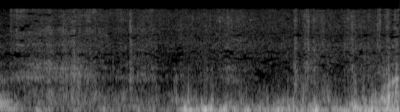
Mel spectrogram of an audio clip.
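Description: Handling noise from a small black carrying case being picked up off a stone table in gloved hands: a quick run of low knocks and rustles starting about a second in.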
